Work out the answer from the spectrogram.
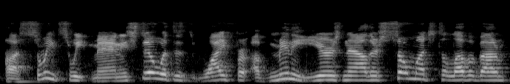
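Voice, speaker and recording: A playful, enthusiastic man chatting casually about sports, his voice bright and sharp and pitched a little high. The sound is dull and lo-fi. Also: animated, moderate pace. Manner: playful, enthusiastic, laughs often. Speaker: co-host.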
